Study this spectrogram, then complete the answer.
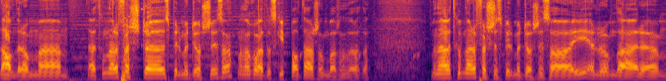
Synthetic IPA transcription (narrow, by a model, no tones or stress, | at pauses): d̪ɛhɑnd̪əɾɔmjæʋeɪt̪ɪkɔmd̪æɖɛfœʂʈəspɪlːəmɛd̪jɔʂɪɪs̬ɑmɛnːoːkɔməjæt̪ɪlɔskɪpːəɑlt̪̚d̪ɛæʂɔnːbɑːɾəsɔnd̪əɾɛ̰t̪ːə | mɛnjæʋeɪt̪ɪkəɔmd̪ɛæɖɛfœʂʈəspɪlːəmɛd̪jɔʂɪsɑɪɛlːəɾɔmd̪ɛæɾ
